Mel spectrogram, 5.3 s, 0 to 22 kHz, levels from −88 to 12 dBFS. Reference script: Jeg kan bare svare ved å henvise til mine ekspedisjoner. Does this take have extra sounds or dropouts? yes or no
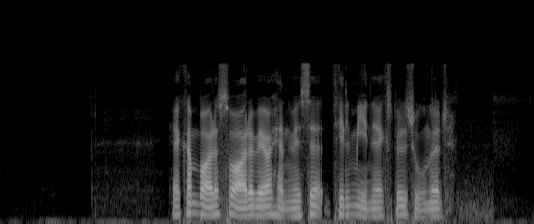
no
